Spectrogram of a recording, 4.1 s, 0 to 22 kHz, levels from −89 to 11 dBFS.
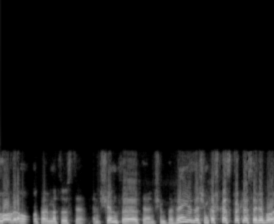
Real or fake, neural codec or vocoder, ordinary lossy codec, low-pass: real; none; AAC, 48 kbps; 7.2 kHz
